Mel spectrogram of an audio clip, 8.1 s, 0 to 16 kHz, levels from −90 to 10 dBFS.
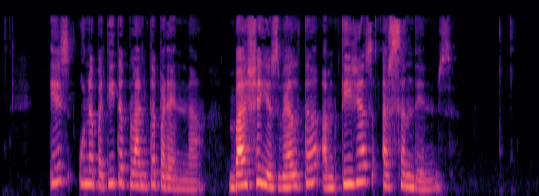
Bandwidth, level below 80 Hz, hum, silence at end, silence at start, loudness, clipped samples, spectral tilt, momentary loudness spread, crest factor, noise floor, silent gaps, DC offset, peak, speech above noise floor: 11.5 kHz; -70 dBFS; none; 1.35 s; 0.75 s; -22 LUFS; under 0.1%; -3.5 dB/octave; 19 LU; 22 dB; -76 dBFS; none; under 0.1%; -2 dBFS; 54 dB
